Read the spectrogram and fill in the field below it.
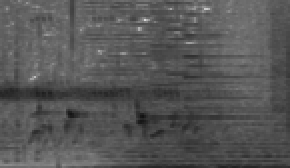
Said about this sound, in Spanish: el ruiseñor común, Luscinia Rincos, un ave que por su riqueza canora ha sido considerada, al menos aquí en Europa, el rey de las aves canoras.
